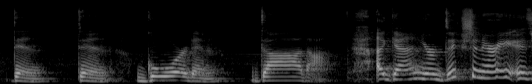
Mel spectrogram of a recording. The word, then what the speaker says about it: Gordon: his name wrong because they pronounce it as da-da, Gordon, Gordon, da-da. But that's not how you say his name. But of course, he's polite and he never corrects the local chefs. His name is Dada, Gordon, Dada, Gordon, Gordon. Because the first syllable is stressed, gore, so the second syllable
